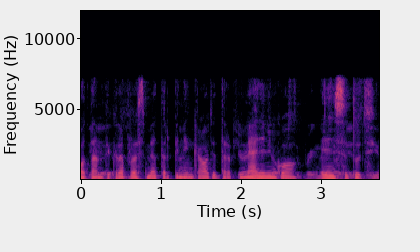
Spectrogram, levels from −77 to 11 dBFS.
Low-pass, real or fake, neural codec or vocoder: 7.2 kHz; real; none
